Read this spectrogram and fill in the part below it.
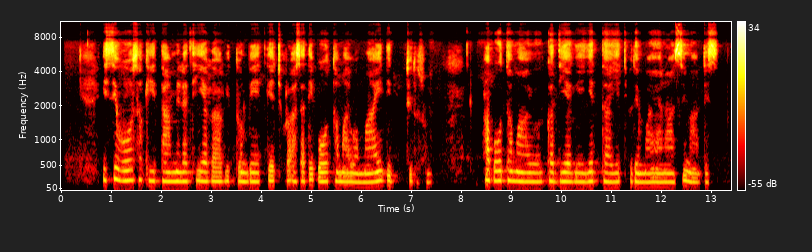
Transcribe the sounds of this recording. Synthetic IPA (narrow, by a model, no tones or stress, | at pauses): ʔɪsːɪwo̞ːsɐkeːt̪ːaːmɪlɐt̪ʰɪjɐɡaːɡɪt̪ːɔnbe̞ːt̪ʰːɪjɐt͡ʃʼʊɾɐ̰ɐsɐt̪ɪbo̞ːt̪ːɐmaːjwɐmaːjd̪ɪt̪ːɪd̪ʊsʊn | hɐbo̞ːt̪ːɐmaːjɔkːɐd̪ɪjɐɡeːjɛt̪ːaːjɛt̪ʼːɪʊd̪ɛmajɐnaːsːɪnaːd̪ːɪs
